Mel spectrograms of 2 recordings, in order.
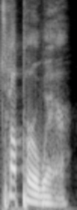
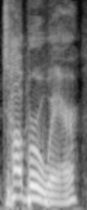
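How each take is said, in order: First: "Tupperware" with a crisp P, TUP-per-ware; P not B. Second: "Tupperware" said as "Tubberware". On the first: Shown as a demonstration. Correcting a friend who says tub, clear P in "Tupperware". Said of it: "It's pea-, peas". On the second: Retold or imitated. Teasing a friend's lifelong mistake, "Tupperware" with a B. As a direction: put a B in "Tupperware", like tub. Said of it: "Did he say tub?".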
